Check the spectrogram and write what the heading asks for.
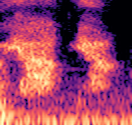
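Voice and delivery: soft unvoiced whisper; whispered reassurance. Husband calming his scared wife, whispering. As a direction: hush her gently.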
